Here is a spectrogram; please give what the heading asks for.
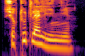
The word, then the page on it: sur toute la ligne: French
